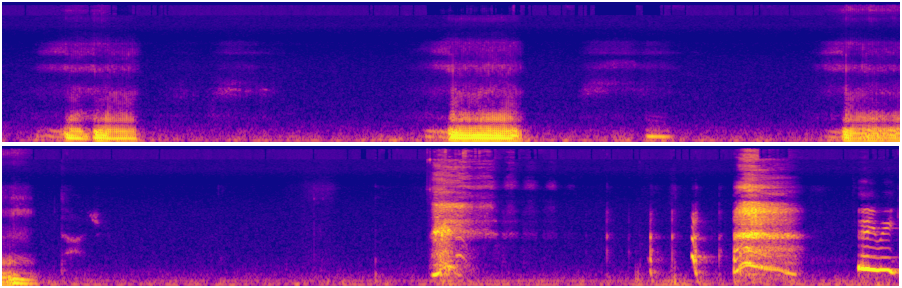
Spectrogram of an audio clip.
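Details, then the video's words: A sleeping dog snoring loudly: deep, raspy, rattling snores repeating about every four seconds, followed by a person speaking softly, apologising and telling it to go back to sleep, with rustling sounds. "Everyone is sleeping and the dog is snoring"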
